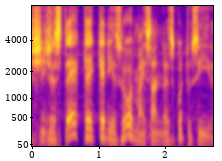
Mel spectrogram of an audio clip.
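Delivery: strong, imitated East African accent. Talking about their mom, the speaker imitates her strong Ugandan accent. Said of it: "My mom has that accent is strong".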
